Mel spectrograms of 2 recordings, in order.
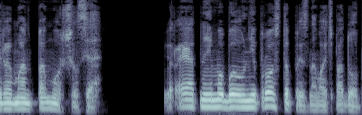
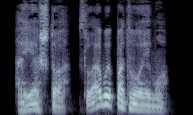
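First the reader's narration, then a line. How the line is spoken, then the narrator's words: Scoffing snort. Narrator (Russian): хмыкнул я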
